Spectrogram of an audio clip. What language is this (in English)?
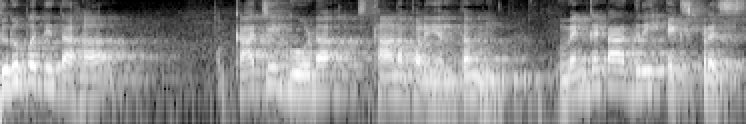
Sanskrit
